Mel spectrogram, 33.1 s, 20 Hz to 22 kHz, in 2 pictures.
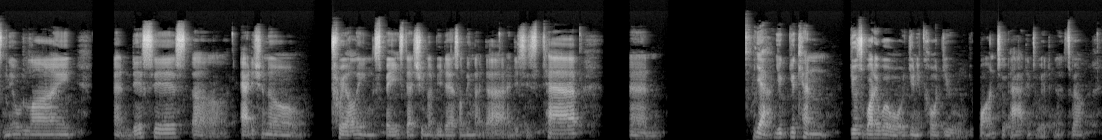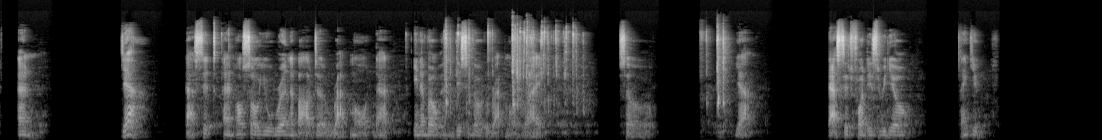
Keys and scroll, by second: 23.9-25.1 typing, 27.0 a, 27.1 p, 27.3 Return.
